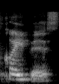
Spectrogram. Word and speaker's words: Kleypas: Spell it. Klapa. Spell Clay- it. Kleypas. What did you say, Katrina? It's Kleypas.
